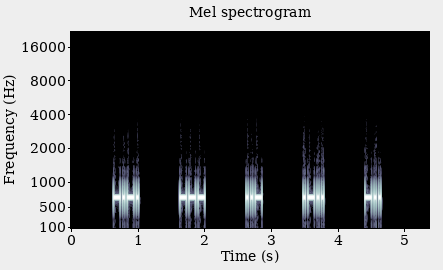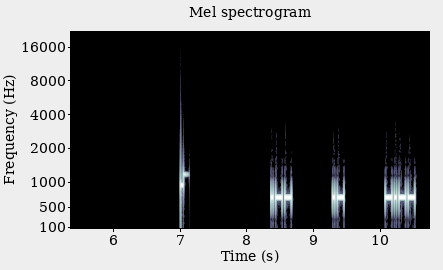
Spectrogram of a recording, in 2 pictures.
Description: Morse code, heard as a keyed tone, about 34 wpm, spaced as for 12 wpm, 700 Hz. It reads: COULD WAY
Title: 6x Character Spacing - Top 200 Words - 35wpm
